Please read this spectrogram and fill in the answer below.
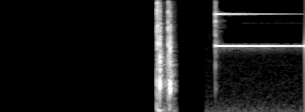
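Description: Sound effects of an animated logo intro. Silence, then a quick double click a little past a second in, followed by a bright, high ding that rings on.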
